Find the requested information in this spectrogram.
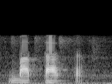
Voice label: potato, portuguese; word of day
